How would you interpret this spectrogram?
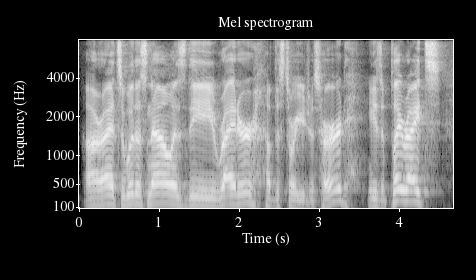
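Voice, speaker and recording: A man's voice: on the high side, normal speed, fairly bright tone, clean tone. A man hosting a podcast, reading introductions and putting questions to a guest in a presenter's conversational style. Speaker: podcast host. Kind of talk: scripted introduction and interview hosting.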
